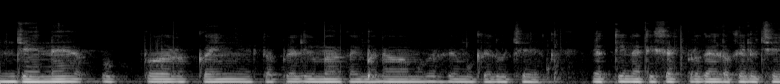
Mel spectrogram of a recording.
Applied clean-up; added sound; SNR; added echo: neural separator model SepFormer DNS4.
